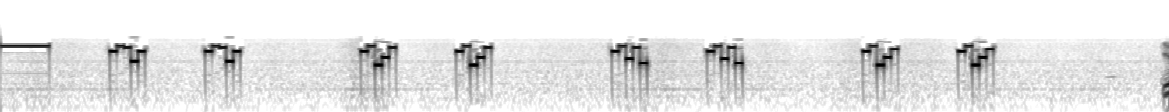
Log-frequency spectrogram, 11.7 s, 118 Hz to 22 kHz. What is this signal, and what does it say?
Five-tone selective call (ZVEI), heard as quick runs of five tones, tones of about 70 ms, with speech. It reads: 88038 88038 88150 88150 88402 88402 88159 88159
